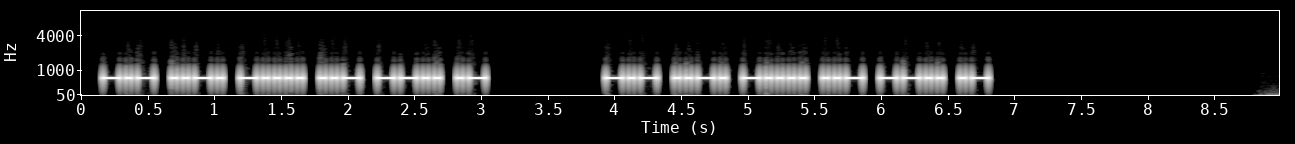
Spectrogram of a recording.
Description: Morse code, heard as a keyed tone, about 28 wpm, 700 Hz. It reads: KF6UZA KF6UZA
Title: USA Call Signs - 6 Characters - Repeated 3x - 28wpm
